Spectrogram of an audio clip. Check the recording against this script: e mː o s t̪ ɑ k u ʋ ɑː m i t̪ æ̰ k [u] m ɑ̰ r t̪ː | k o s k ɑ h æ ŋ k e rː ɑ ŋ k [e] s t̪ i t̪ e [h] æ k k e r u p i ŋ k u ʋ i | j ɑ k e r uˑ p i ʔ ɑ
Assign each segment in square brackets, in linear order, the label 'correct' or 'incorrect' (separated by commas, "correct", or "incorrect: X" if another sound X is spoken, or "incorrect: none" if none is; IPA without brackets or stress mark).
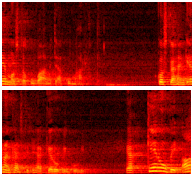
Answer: correct, incorrect: æ, correct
